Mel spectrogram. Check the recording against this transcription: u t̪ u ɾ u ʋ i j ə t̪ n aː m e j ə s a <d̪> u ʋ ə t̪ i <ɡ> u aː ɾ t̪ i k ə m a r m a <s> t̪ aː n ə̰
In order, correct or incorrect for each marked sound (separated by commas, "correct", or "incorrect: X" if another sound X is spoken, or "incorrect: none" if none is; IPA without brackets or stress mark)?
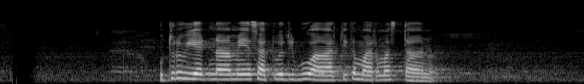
incorrect: t̪, incorrect: b, correct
